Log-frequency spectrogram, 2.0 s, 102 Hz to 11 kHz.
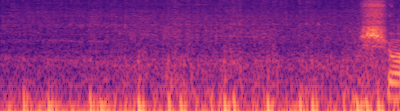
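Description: Harley-Davidson Road Glide V-twin with Reinhart headers and 4-inch slip-on mufflers running at an easy riding pace, a deep steady rumble mixed with wind buffeting on the microphone.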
